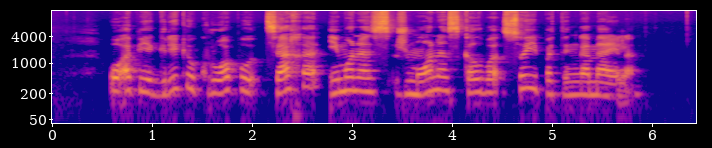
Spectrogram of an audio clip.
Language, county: Lithuanian, Kaunas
